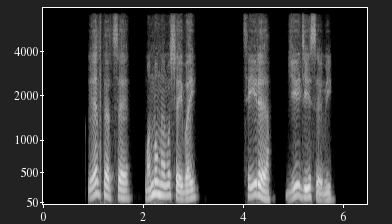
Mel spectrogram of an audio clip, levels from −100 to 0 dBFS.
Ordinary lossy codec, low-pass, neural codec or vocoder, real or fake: MP3, 64 kbps; 7.2 kHz; codec, 16 kHz, 0.5 kbps, X-Codec, HuBERT features, trained on balanced general audio; fake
